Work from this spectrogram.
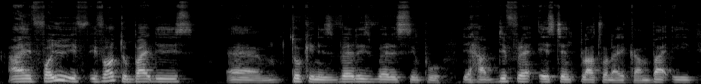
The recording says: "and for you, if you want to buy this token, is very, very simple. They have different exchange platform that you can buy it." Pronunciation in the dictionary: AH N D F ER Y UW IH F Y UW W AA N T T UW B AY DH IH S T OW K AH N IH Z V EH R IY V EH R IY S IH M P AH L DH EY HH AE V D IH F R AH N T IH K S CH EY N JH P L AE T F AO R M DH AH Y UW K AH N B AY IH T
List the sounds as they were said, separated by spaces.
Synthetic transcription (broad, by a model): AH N F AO Y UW IH F Y UW W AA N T T UW B AY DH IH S T OW K AH N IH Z V EH R IY V EH R IY S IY M P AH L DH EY HH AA V D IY F R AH N T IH S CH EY N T P L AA T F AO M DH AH Y UW K AH N B AY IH T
